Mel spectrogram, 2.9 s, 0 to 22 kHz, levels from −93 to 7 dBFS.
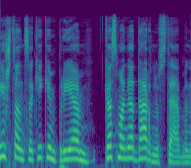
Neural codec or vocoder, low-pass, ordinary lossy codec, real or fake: none; 14.4 kHz; Opus, 64 kbps; real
